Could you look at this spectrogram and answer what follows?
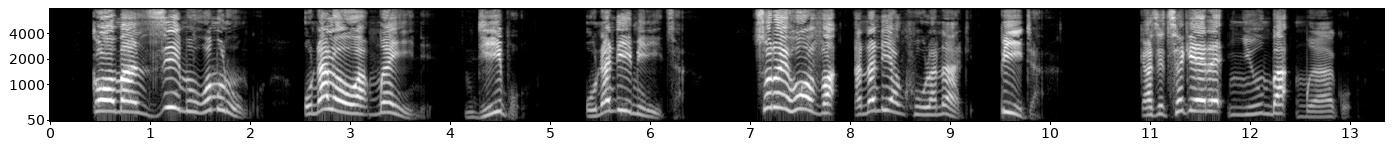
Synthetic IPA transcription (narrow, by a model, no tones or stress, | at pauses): kɔmanzimuwamuluŋɡu | unalɔwamwaḭnɛ̰ | ndipɔ | unandiːmiɾḭːt͡sʰḁ | t͡sɔnɔjɛɦɔvaːnandijaŋkʰulanaːti̥ | pita̰ | kazit͡sʰɛk̬ɛɾɛɲumbamwaːkɔ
